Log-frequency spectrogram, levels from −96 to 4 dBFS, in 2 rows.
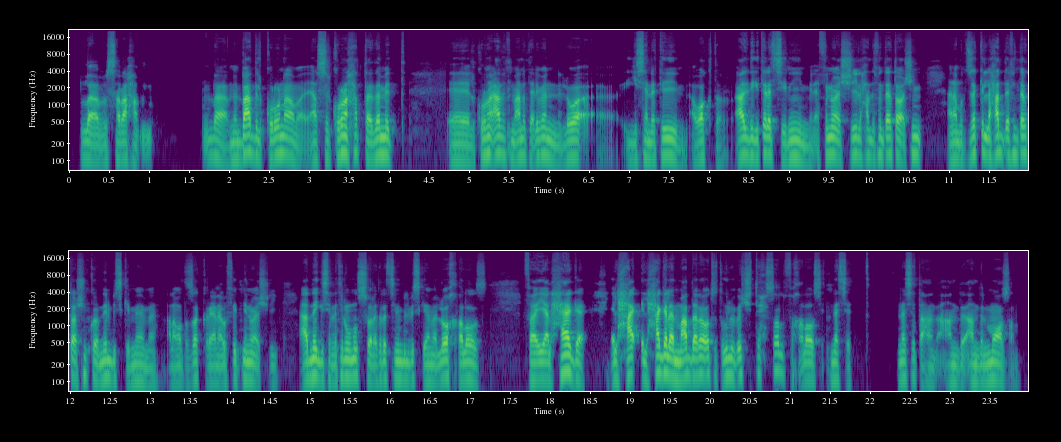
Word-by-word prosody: لأ 110 -3 +2
بصراحة 95 0 -2 0.8
لأ 120 0 -1
من 105 +1 -6
بعد 140 +2 +8
الكورونا 125 +1 0
ما 90 - -7
ي - - -5
أصل - - -5
الكورونا - - +4
حتى - - -2
دامِت، 125 +1 0 0.6
آآ، 100 -1 -2
الكورونا 120 +9 0
قعدت 135 -4 +3
معانا 115 +3 0
تقريبًا 120 +2 -3
اللي 105 -3 -5
هو 120 - +3 0.5
ييجي 105 0 -11
سنتين 115 +2 -3
أو - - -1
أكتر، - - -4
قعدت 130 - +5
ييجي 120 - -2
3 130 +1 +2
سنين، 110 -3 -3
من 90 - -12
2020 130 0 -2
لحد 120 0 -6
2023، 130 +1 0 0.3
أنا 110 +2 -1
مُتذكر 130 +7 -4
لحد 135 +1 +3
2023 130 +1 -1
كنّا - - -2
بنلبس 115 +1 -4
كمامة 95 -2 -8
على 95 0 -8
ما 95 - -5
أتذكر 100 +3 -6
يعني 95 0 -3
أو 95 - -2
2022، 110 -3 -6 0.3
قعدنا 115 +4 +3
ييجي 115 -2 -2
سنتين 110 +4 -5
ونص 125 0 -1
والّا - - 0
3 115 0 -4
سنين 115 -1 -3
بنلبس 115 +1 -6
كمامة 105 -1 -5
اللي 115 - 0
هو 125 - +6
خلاص. 110 -3 -2 0.4
فهي 110 +1 +3
الحاجة 145 +5 +6 0.3
الح - - +6
الحاجة 145 0 +6
لمّا 120 -4 +8
عدى 130 0 +7
عليها 135 +1 +7
وقت 130 -1 +1
طويل 125 +3 -3
وما 130 - -2
بقتش 130 +1 -4
تحصل، 150 +1 -6
فخلاص 110 -5 -3
اتنست، 110 -2 -8 0.5
اتنست 115 +1 -6
عن 95 -2 -7
عند 100 -2 -7
عند 105 -1 -4
المعظم. 110 +3 -1
115 Hz, 190 wpm, -25 LUFS, 105-130 Hz, 0.8 s, بعد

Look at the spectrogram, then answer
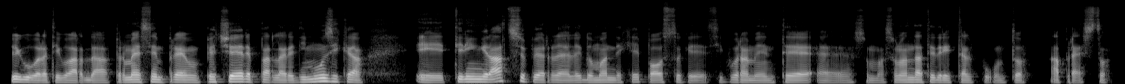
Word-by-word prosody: Figurati 105 -4 +2
guarda, 95 -1 0
per 105 +2 -5
me 110 +1 +5
è - - +4
sempre 115 0 +2
un 105 -1 -1
piacere 120 +2 +5
parlare 105 -3 0
di 110 +2 -2
musica 125 -5 +3 0.5
e 100 -2 -1
ti 125 - 0
ringrazio 125 +6 +4
per 110 -3 -1
le 100 -1 -2
domande 100 0 -2
che 110 - -9
hai 115 - -5
posto 100 -1 -3
che 90 -3 -7
sicuramente, 100 -2 -2
ehm, 90 -2 -8
insomma, 95 -1 -11
sono 105 - -4
andate 105 0 +1
dritte 100 -1 -2
al 95 -1 -6
punto. 90 +2 -8
A - - -3
presto. - - -7
105 Hz, 165 wpm, -23 LUFS, 100-115 Hz, 0.5 s, me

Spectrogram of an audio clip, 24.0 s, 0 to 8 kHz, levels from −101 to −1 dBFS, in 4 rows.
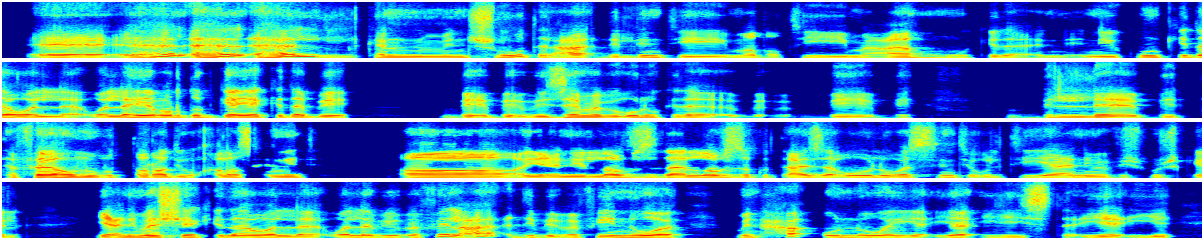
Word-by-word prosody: آآ 165 +1 +1
هل 185 - +3
هل 215 +9 +5
هل 215 - +2
كان 155 -2 -3
من 140 -1 -4
شروط 180 +9 -2
العقد 175 -4 -1
اللي 145 +2 -7
أنتِ 170 -1 -5
مضتيه 130 +2 -8
معاهم 130 +1 -3
وكده 125 +3 -11
إن 120 0 -19
إن 135 +1 -10
يكون 185 +8 -4
كده 180 -2 +1
والّا 150 -4 +1
والّا 150 +1 +1
هي 185 +1 +7
برضه 170 -5 0
جاية 165 +2 +6
كده 155 0 -1
ب 135 - -12 0.6
ب - - -6 0.3
ب 145 - -4
زي 145 +3 0
ما 150 -1 +3
بيقولوا 150 +2 -1
كده 140 -1 -5
ب 130 0 -19 0.3
ب 135 -2 -7
ب 135 - -18 0.7
بال 140 -2 0
بالتفاهم 145 +4 +5
وبالتراضي 140 +3 -1
وخلاص؟ 140 +2 -3
إن 140 - -2
أنتِ 145 -1 -5 0.5
آه، 155 -3 +5
يعني 140 +1 0
اللفظ 150 +1 -1
ده 165 +2 +2
اللفظ 165 0 +1
كنت 155 -1 -17
عايز 160 +1 +1
أقوله 175 +1 -1
بس 155 +1 -4
أنت 165 -2 -8
قلتيه 155 +4 -9
يعني 165 -2 -2
ما 150 - -5
فيش 170 +3 -19
مشكلة، 155 -1 -9 0.4
يعني 150 +3 +4
ماشية 185 +1 +4
كده 195 -1 +2
والّا 155 -5 +1
والّا 170 +3 0
بيبقى 175 -1 -5
في 235 - -4
العقد 210 -6 0
بيبقى 155 -3 -4
فيه 205 +6 -4
إن 180 -3 -1
هو 170 -1 +4 0.3
من 160 -4 -6
حقه 230 -4 -2
إن 170 -1 -6
هو 190 +1 +1
ي 165 -2 -4
ي 175 +2 0 0.2
يست 145 - -4
ي 150 0 -4
ي 140 - -9
155 Hz, 185 wpm, -22 LUFS, 140-170 Hz, 0.7 s, هي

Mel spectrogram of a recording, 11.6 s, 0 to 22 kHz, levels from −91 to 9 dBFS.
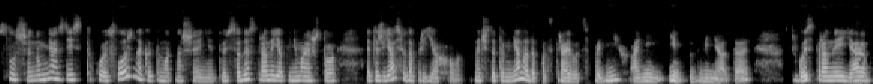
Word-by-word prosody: Слушай, 240 -5 -3
ну, 220 +2 -2
у - - +1
меня 275 +4 +3
здесь 240 -1 -2
такое 230 -5 -2
сложное 290 - +1
к - - -9
этому 200 -2 -3
отношение. 180 -2 -5
То 185 - -6
есть, 185 0 -3
с - - -14
одной 220 +6 +4
стороны, 220 -4 +1
я 210 -1 +3
понимаю, 200 0 0
что 190 -2 -2 0.4
это 195 +1 0
же 195 - -1
я 235 +7 +4
сюда 240 -10 -1
приехала, 175 -4 -5
значит, 185 +1 -3
это 185 +1 +1
мне 185 +8 +2
надо 230 -7 +4
подстраиваться 165 -1 -1
под 165 -2 0
них, 220 +6 +1
а 165 - 0
не 170 -1 0
им 205 -6 +3
под 150 +3 -7
меня, 160 -4 -1
да. 260 - 0 0.5
С - - -42
другой 205 -2 +5
стороны, 200 0 +4
я 195 +1 +3
200 Hz, 205 wpm, -24 LUFS, 180-225 Hz, 0.5 s, другой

